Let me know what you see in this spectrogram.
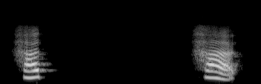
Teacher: This letter usually makes a 'h' sound. In the batchim position, you need to read it as 't'.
